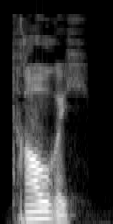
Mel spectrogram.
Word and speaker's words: traurig: Outros adjetivos você reconhece pela terminação I-G, que se pronuncia como ich. – Traurig.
